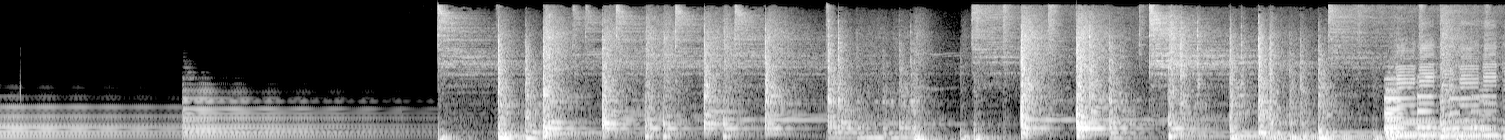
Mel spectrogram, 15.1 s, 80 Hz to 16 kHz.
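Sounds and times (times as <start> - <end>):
jazz drum kit playing: 4.4 - 15.0.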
